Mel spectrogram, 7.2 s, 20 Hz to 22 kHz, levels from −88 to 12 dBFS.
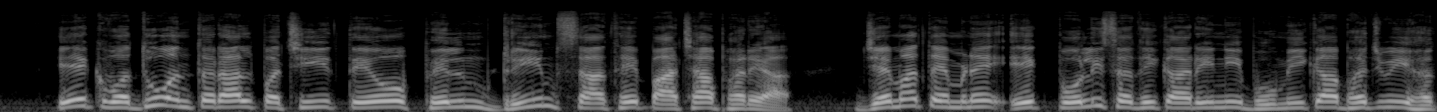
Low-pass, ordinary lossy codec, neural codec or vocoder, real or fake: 14.4 kHz; none; none; real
